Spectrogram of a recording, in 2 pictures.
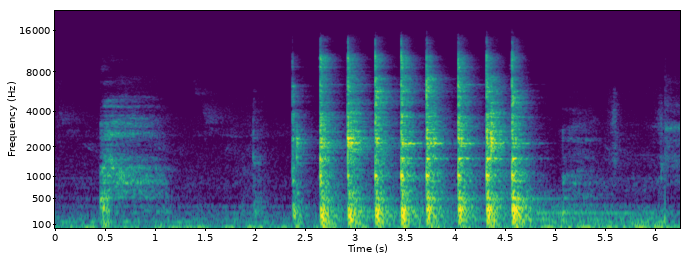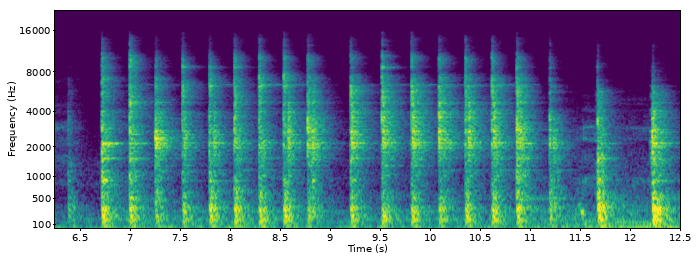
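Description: Hammer tapping a brake pad retaining pin back through a front brake caliper against the new pad spring, until the pin goes through. Two runs of quick, sharp metal taps, about four a second, with a pause in the middle.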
